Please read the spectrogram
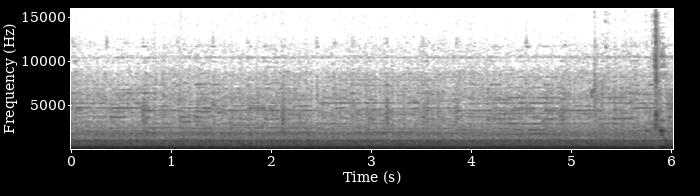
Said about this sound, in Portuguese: Começa a forçar o caminhão.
